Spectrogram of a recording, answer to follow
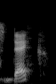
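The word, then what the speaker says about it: deque: it is written as DQ but we can pronounce this as deck not talking about deck what actually it is used for so deck pronounced as deck is an optimized list to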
